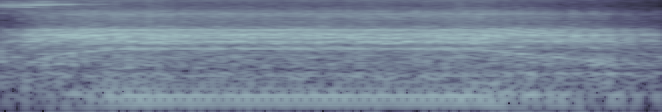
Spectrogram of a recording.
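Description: Brushless motor of a DIY electric skateboard spinning the drive wheel freely through its belt drive, off the ground, at the press of the remote's trigger. It starts suddenly, runs loud and steady, and begins to wind down near the end.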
